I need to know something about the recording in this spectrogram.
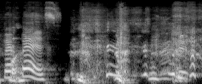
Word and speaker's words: pepes: What is pepes?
